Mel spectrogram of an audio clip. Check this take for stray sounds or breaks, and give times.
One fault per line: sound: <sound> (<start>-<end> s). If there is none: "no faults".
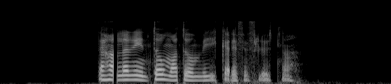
sound: dropout (1.1-1.2 s)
